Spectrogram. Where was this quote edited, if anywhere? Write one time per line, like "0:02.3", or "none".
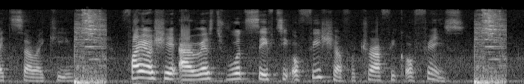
none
